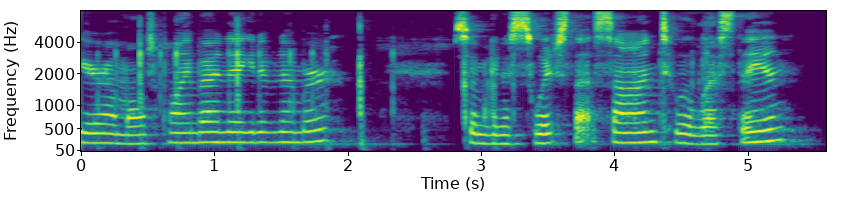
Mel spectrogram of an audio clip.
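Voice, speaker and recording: Her loudness very even, a woman talks at a medium pitch in a flat monotone. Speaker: math teacher. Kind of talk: tutorial. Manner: fast.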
